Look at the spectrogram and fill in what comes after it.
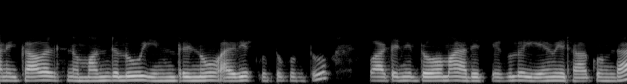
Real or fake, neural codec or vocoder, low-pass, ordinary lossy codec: fake; codec, 16 kHz, 2 kbps, FunCodec, trained on Chinese and English, 25 frames a second; 3.6 kHz; none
